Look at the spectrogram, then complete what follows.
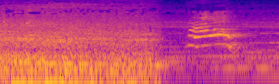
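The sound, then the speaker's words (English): A car rumbles in and slows to a stop, its engine noise dropping away, followed by a brief high squeal like brakes settling. “pulls up in his car.”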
